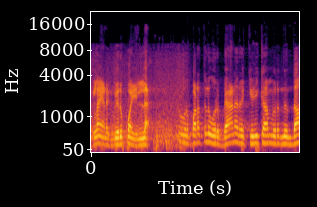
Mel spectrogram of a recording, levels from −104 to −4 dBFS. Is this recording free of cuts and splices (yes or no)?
no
